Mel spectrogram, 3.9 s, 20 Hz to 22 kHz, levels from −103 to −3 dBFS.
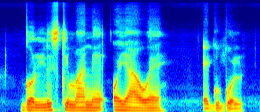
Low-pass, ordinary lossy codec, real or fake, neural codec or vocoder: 19.8 kHz; none; fake; autoencoder, 48 kHz, 32 numbers a frame, DAC-VAE, trained on Japanese speech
